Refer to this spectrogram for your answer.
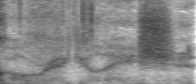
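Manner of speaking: soft, unvoiced whisper close to the mic.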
